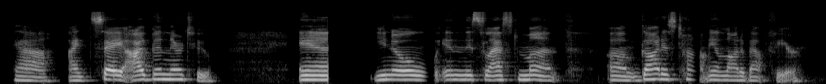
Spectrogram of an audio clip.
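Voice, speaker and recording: Very slowly, a woman talks in a fairly high pitch. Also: fairly even intonation, quiet background. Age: 60s. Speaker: life coach. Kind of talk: interview. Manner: halting.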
